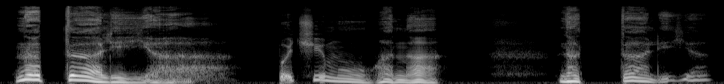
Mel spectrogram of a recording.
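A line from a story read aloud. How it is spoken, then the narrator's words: Muttering. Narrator (Russian): бормотал машинист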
